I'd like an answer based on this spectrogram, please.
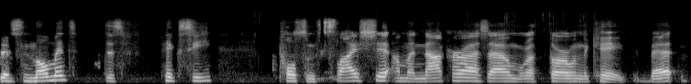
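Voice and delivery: scheming stage half-whisper. Telling the other players a secret plan against the pixie: half-whispering. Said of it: "I whisper this".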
